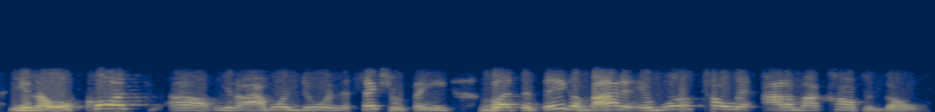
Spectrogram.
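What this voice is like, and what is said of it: Southern US woman's accent. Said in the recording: “People love my accent as being a Southern belle”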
